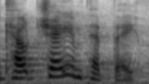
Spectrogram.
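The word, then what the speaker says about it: cacio e pepe: It's called how do you pronounce it, Molly? Cacio and pepe. It's called cacio and pepe. Something like that, yeah.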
